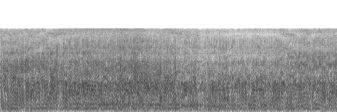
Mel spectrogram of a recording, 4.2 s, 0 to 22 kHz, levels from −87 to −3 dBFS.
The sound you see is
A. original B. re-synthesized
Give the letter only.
B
